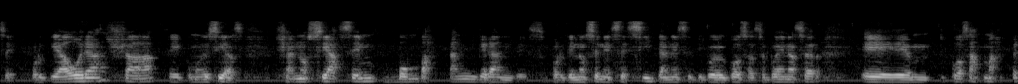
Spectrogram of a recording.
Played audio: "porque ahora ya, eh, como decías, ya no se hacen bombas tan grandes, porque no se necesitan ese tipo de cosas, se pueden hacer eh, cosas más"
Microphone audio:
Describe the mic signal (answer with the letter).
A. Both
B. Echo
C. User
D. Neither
B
